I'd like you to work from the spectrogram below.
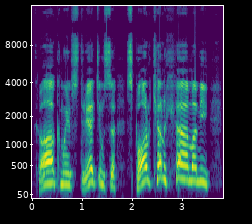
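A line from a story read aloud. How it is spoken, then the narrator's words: Exclaimed. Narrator (Russian): воскликнула миссис Напкинс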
